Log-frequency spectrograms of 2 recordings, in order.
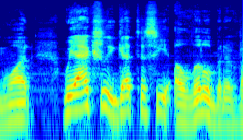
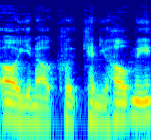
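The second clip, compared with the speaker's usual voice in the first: put-on pleading, begging tone. Retelling an anime scene where a character begs for help: imitating begging. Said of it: "Here she's basically begging Ro".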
